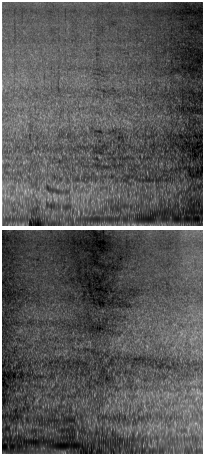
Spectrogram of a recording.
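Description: A motor vehicle passing by, its engine and road noise swelling to a peak about three seconds in and then fading away.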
